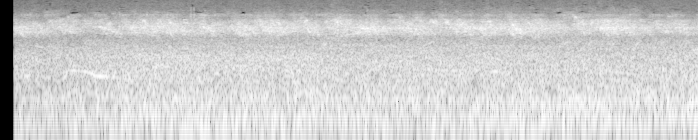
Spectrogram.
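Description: Distant city traffic hums steadily.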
